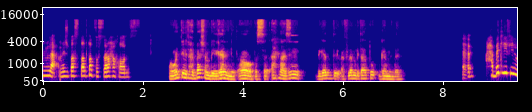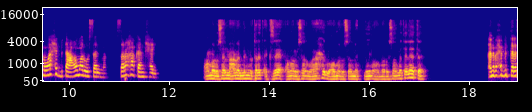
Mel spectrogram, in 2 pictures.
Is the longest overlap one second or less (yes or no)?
yes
